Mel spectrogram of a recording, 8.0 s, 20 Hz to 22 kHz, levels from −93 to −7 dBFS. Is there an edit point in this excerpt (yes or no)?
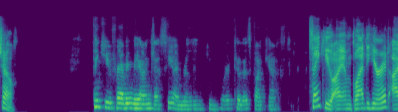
no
